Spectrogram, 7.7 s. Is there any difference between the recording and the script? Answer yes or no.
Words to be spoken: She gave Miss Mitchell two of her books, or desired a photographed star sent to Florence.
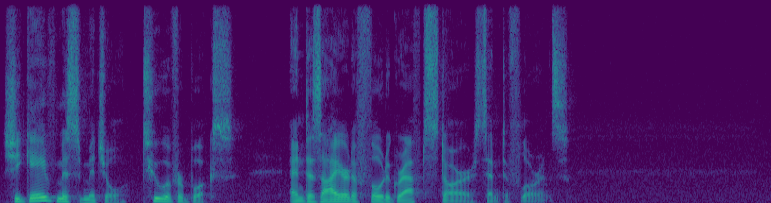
yes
